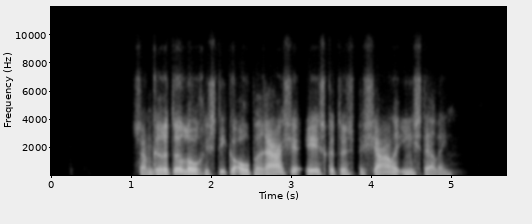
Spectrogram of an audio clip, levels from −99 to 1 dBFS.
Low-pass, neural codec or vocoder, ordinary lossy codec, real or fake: 7.2 kHz; none; Opus, 16 kbps; real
